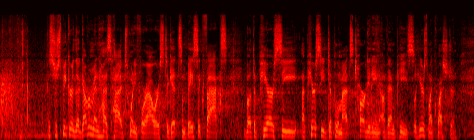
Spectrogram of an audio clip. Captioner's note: some Applause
